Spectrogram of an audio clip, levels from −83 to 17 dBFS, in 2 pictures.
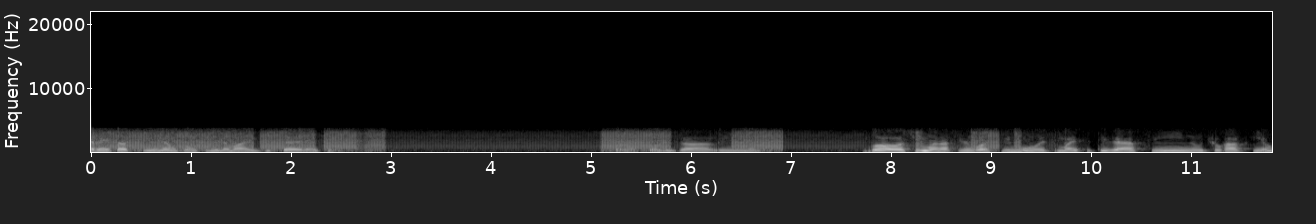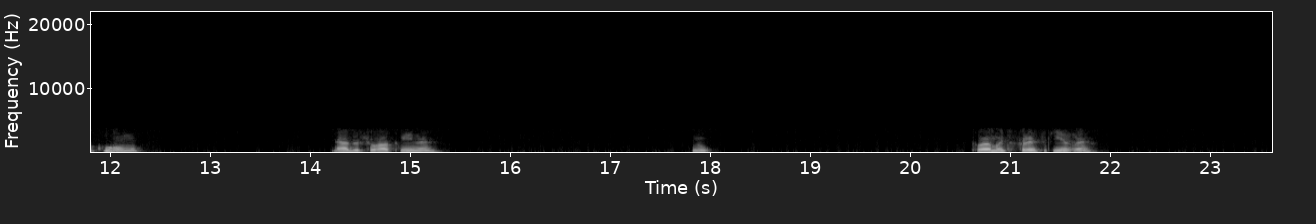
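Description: From the start the speech carries the AMR narrowband mobile codec sound. The band is confined to roughly 200 Hz to 3.4 kHz, and the low-bit-rate vocal tract model adds a plainly audible buzzy, synthetic edge that fits a mid-rate mode near 10 kbps. On a spectrogram nothing appears above the hard ceiling near 3.4 kHz, and the harmonics look smeared and grainy rather than cleanly striped.

From 0 to 9.74 s there is computer activity noise underneath. Processor and peripheral load disturbs the audio circuit's shared ground, producing a chirping buzz that pulses at about 70 Hz, roughly 15 dB below the speech. It swells and drops with the machine's activity rather than following the talker. A spectrogram shows a comb of faint vertical ticks at that repeat rate, running straight through the pauses.

Lost AMR speech frames occur at 2.66–2.86 s, 8.26–8.58 s, 12.40 s and 21.56–21.74 s. After each dropout the decoder repeats its last good pitch and vocal tract settings at falling gain. 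At 12.40 s this is one brief warble. The others sound drawn out and then fade, pointing to two missing 20 ms frames at the first two and three at the last. On the waveform each appears as a stretched, decaying stretch of envelope. On the spectrogram frozen, smeared harmonics fade before the sound resumes slightly rough.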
